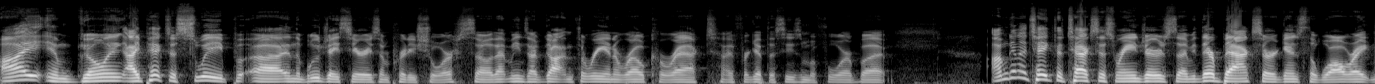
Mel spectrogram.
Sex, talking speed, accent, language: male, 210 wpm, American, English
